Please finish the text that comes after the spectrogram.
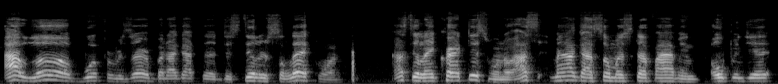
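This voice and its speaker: A man's voice: fairly high pitch, normal speed, bright, forceful tone. A man from Detroit chatting casually and joking with friends on a podcast, laughing often and swearing freely. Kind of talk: casual chat.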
